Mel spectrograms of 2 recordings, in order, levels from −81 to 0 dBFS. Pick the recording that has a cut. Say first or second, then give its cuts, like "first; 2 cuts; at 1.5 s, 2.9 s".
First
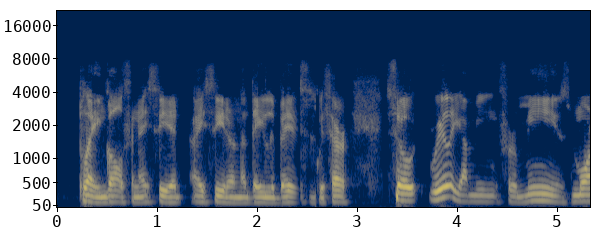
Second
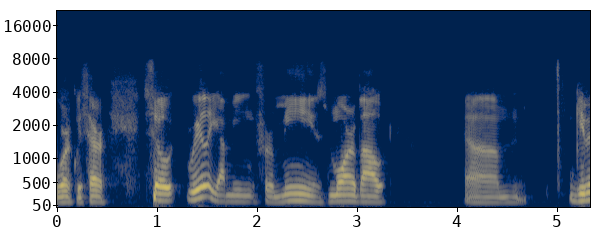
first; 1 cut; at 2.6 s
